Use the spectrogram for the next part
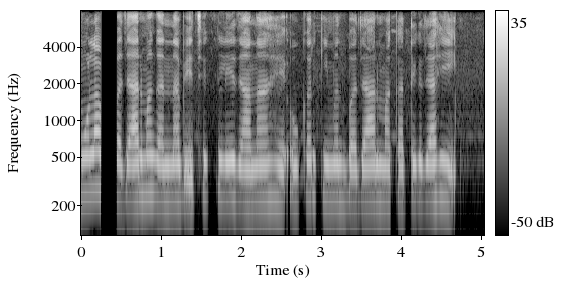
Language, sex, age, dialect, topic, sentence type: Chhattisgarhi, female, 18-24, Northern/Bhandar, agriculture, question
